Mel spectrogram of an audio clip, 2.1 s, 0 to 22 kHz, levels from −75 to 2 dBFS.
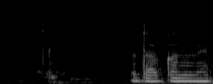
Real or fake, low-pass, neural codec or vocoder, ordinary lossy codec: fake; 7.2 kHz; codec, 16 kHz, 16 kbps, FunCodec, trained on LibriTTS, 50 frames a second; MP3, 48 kbps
